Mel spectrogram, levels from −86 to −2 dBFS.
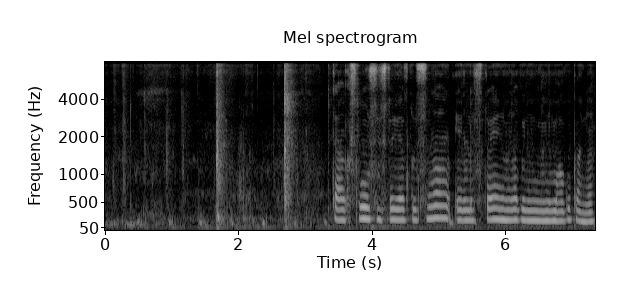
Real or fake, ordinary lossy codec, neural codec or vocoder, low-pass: fake; none; codec, 16 kHz, 8 kbps, FunCodec, trained on LibriTTS, 25 frames a second; none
